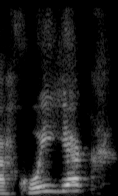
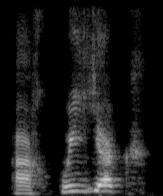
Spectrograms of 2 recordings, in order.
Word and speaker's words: ajuyak: Como recordemos que entre las I y las A siempre vamos a meter una Y, ¿verdad? A la hora de pronunciar. Ajuyak. Ajuyak. Ajuyak. Pero no se escribe, Tamasioni.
